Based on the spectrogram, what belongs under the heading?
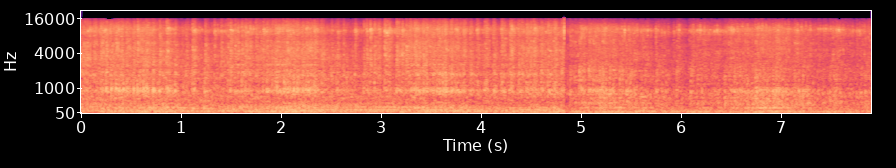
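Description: A vehicle engine idling steadily, with a low rumble, over noisy outdoor background sound.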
